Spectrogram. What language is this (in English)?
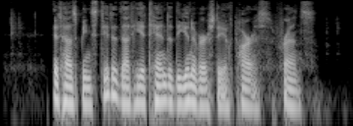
English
